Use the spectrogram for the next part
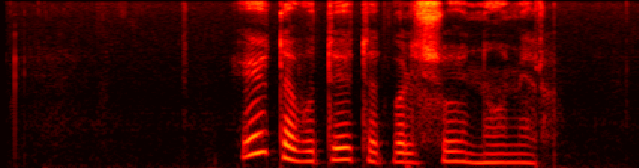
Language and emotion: Russian, sad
